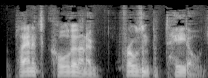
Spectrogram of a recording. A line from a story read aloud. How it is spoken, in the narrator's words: Jamie grumbled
